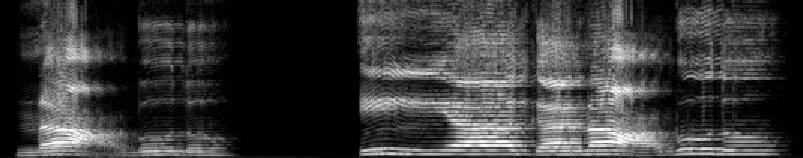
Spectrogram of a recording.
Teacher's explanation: ইয়াকা না'বুদু, ইয়াকা, ইয়াতে এক আলিফ পরিমাণ টান হবে, জবরের বাম পাশে খালি আলিফ, এ কারণে ইয়াকা না'বুদু। আইনের উচ্চারণটা হলকের মধ্যখান হইতে চাপ দিয়ে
